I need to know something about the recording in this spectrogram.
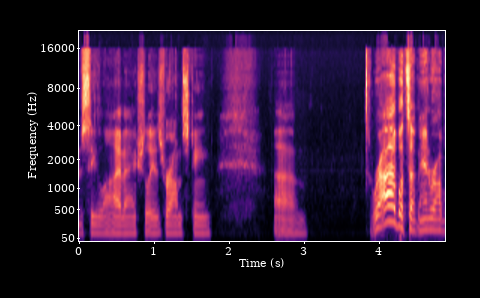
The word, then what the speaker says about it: Rammstein: How do you guys pronounce it? Rammstein or Rammstein? I'm gonna say Rammstein because it sounds more German.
